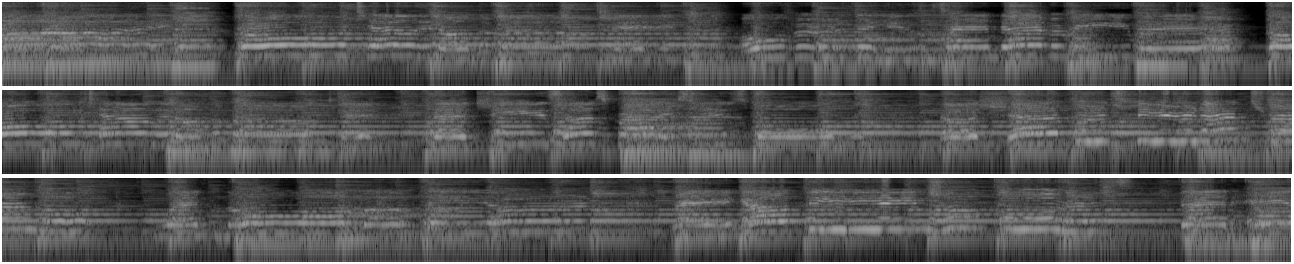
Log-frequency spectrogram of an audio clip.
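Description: A woman singing with acoustic guitar strumming behind her.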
